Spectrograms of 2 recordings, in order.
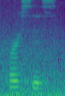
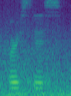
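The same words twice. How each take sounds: Both takes have the same delivery.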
